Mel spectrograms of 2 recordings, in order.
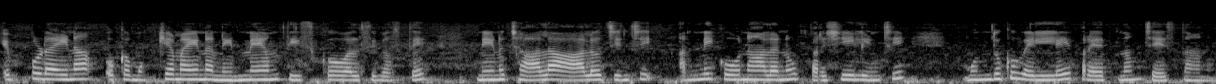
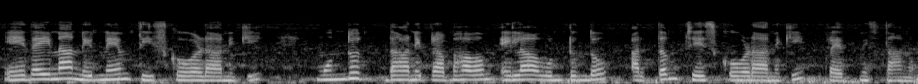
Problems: constant background noise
